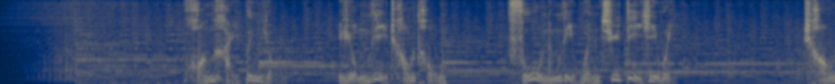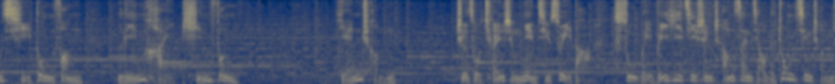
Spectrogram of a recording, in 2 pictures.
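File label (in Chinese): 男【宣传】; 盐城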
